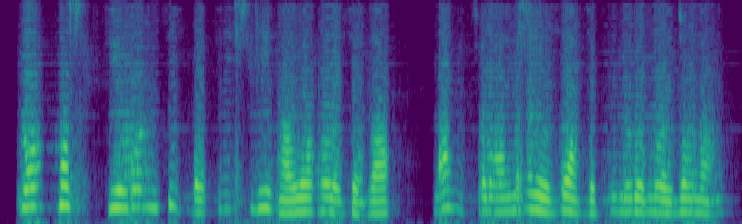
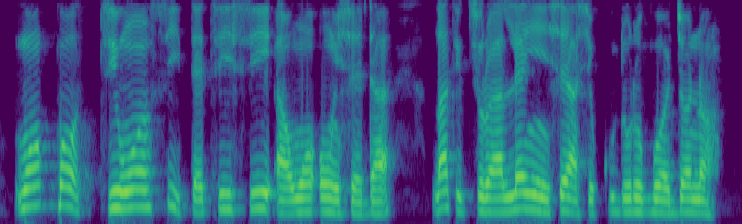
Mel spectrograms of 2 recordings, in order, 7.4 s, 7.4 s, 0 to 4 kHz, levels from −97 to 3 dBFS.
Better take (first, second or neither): second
